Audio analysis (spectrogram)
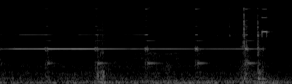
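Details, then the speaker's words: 1994 Precision Power Art Series amplifier (A404/A600) on an amp dyno, dynamic test at 2 ohms, microphone held close to the amp: thin high transformer whine pulsing about twice a second with each test burst; normal transformer sing under load. "You hear that little whine, whine, whine, whine? Yeah, that's pretty cool."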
